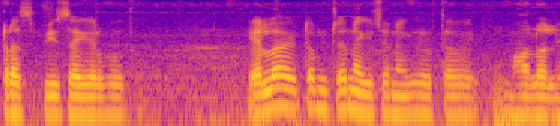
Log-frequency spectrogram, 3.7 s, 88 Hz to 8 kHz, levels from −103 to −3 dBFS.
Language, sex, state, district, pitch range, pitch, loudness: Kannada, male, Karnataka, Raichur, 130-140 Hz, 130 Hz, -20 LUFS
